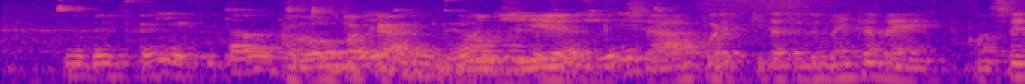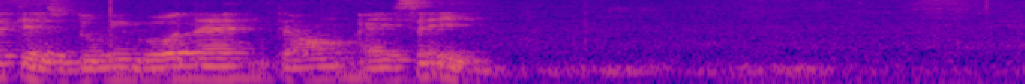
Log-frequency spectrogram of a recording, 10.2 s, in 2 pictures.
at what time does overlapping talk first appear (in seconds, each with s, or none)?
1.4 s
